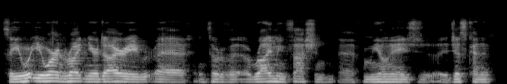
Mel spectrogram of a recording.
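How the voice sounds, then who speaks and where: A man hosts a podcast interview, circling round his questions with plenty of ums and false starts. His voice is at an everyday middle pitch for a man. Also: little pitch movement, fast. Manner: rambling, many fillers and restarts. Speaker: podcast host. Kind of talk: casual interview hosting.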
